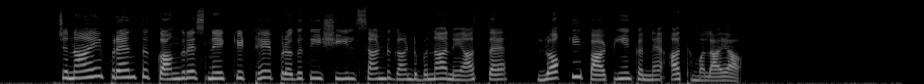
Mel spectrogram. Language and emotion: Dogri, neutral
